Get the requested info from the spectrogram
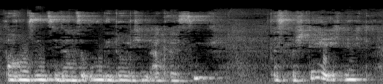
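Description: An actress playing a gentle, puzzled human-fish hybrid in a German radio play, with a plaintive, questioning manner. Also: female voice, medium pitch, expressive, fairly quick, soft background music, natural voice. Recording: roomy sound with faint noise.

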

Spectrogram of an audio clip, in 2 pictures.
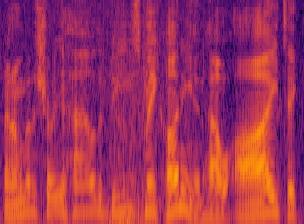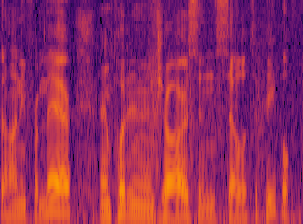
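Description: A man's voice: a little high, expressive, brisk, a little hiss or hum. A middle-aged man, a beekeeper explaining his work in casual, rambling speech. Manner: chatty, lots of fillers and restarts. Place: outdoors in a garden.

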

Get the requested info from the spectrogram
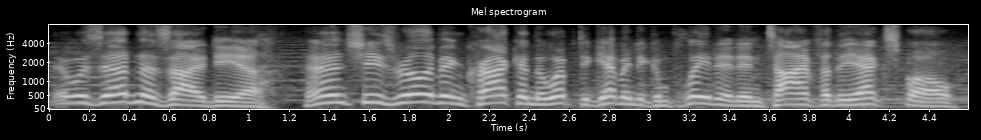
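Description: An actor playing a self-assured, nerdy young inventor in a video game, breezy and wordy in an old-fashioned way. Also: male voice, high voice, animated, quick pace, a bit bright, faint music behind. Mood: eager. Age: young adult.

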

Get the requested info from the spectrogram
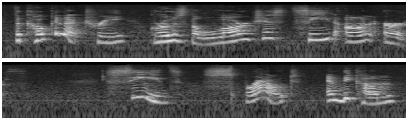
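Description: A woman with a fairly high voice reads a picture book aloud for children. Her delivery is slow and carefully phrased, with a lively rise and fall. A faint hiss sits behind her in the recording. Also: rough recording. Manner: deliberate, expressive phrasing for children. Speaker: read-aloud narrator, teacher.

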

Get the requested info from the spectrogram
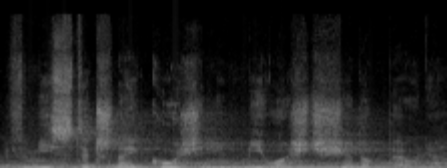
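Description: An actor playing a solemn poet-narrator in an audio drama, reciting verse in a measured, reflective way. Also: male voice, mid-range voice, steady tone, lightly acted. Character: solemn male poet-narrator writing verse among mythic deities. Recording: very echoey hall reverb, loud music.

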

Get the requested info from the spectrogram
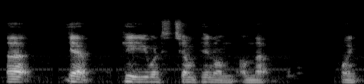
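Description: A man's voice: lowish voice, level tone. A man moderating a panel casually, repeating words as he feels his way into questions. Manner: halting, repeating words while framing questions. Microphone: video call. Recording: dull lo-fi video-call audio.

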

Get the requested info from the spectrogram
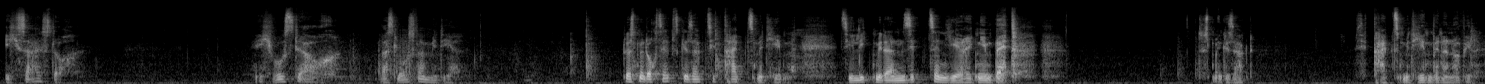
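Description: An actor playing a tormented man confessing in a crime radio play, haltingly, often dropping toward a whisper. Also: sits low, slightly rough, exaggerated voice. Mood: agitated, accusing. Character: tormented man confessing a killing to his brother. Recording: slightly noisy old radio play recording.

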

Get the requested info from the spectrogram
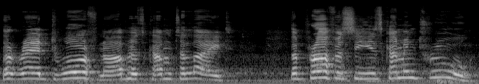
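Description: A man's voice: very high-pitched, a little slow, pushed and bright, a little hiss or hum, pitched above the performer's own voice, heavily acted, rough recording. A man voicing a wizened, kindly old wizard with a musing, dramatic delivery in a fantasy story. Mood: hushed awe.

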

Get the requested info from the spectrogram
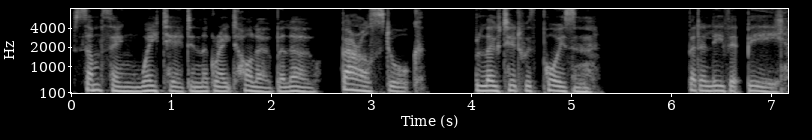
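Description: A posh female adventurer with a posh English accent, recounting her fights in first person. Her voice sits a little low and has a husky grain, recorded dry and close in a game studio. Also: steady tone, a little slow, darkish tone, no room sound. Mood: wry. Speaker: player character voice.

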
